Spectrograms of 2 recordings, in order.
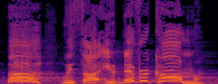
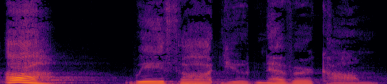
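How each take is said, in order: First: It is said in a glad, eager tone. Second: It is said in a fearful, dismayed tone. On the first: The arrival is eagerly welcomed. "Are we looking forward to the Lord's return?" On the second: The arrival is feared. "Or are we dreading it?"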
